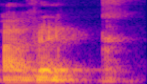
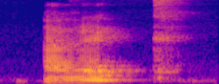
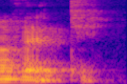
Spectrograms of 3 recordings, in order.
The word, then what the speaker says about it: avec: E lembrando sempre, quando a consoante final é pronunciada, a gente não coloca o i como a gente faz em português, em palavras como Unicamp, FAPESP. Então, avec, avec, e não avec.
